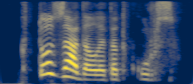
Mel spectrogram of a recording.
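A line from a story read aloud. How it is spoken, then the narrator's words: Growl. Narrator (Russian): прорычала я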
